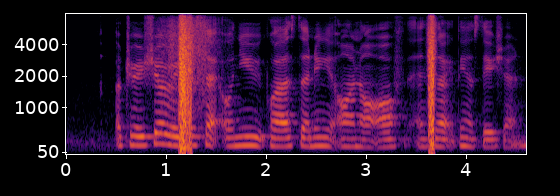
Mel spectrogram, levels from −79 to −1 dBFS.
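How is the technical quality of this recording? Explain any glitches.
The recording has two wireless microphone noise hits, at 0.73–1.68 s and 3.58–3.72 s. The FM radio link fades as reflected signals cancel, so receiver hiss swells into a swish of static over the speech. A digital dropout would go silent instead.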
